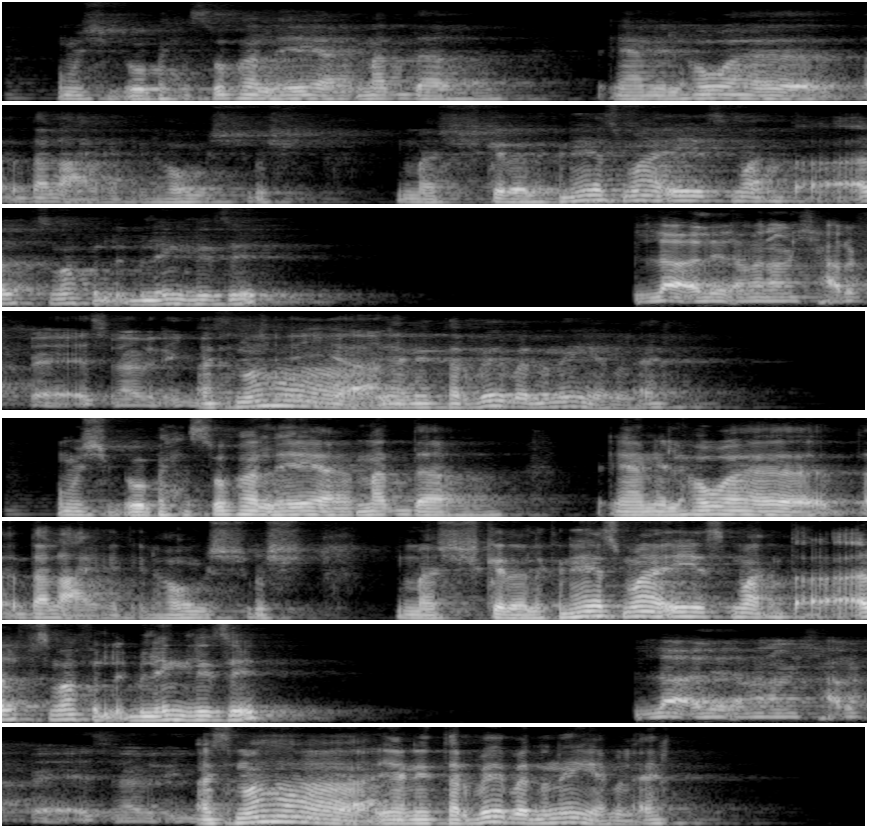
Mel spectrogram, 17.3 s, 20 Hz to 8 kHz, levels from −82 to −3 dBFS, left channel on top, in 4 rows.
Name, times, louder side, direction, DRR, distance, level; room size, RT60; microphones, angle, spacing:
voice 1, 0.3-2.5 3.0-6.0 6.3-10.0 13.9-16.3, right 5 dB, 85° right, 11 dB, 0.5 m, -23 dB
voice 2, 11.8-14.0 14.4-15.0, left 3 dB, 55° left, 7 dB, 1.0 m, -27 dB
18.5 x 13.0 x 3.6 m, 1.1 s
head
